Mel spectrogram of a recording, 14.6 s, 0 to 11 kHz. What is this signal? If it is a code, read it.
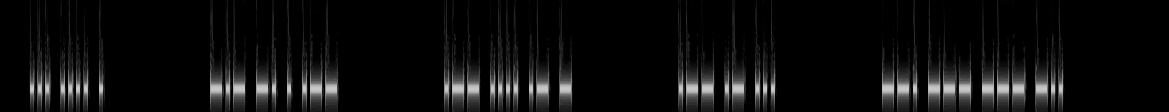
Morse code, heard as a keyed tone, about 25 wpm, 700 Hz. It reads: SHE KNEW WHAT WAS GOOD
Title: 4x Word-Spacing - Sentences from Top 400 Words - 25wpm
